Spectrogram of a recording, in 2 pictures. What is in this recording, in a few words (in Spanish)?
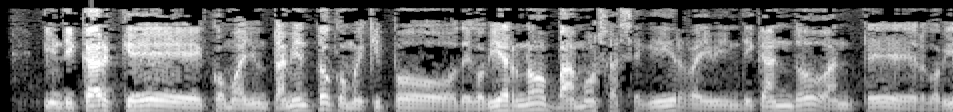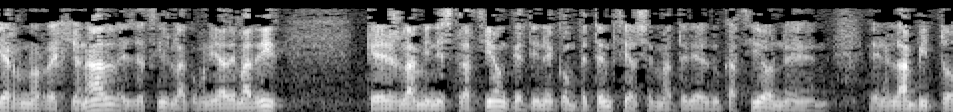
noticias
